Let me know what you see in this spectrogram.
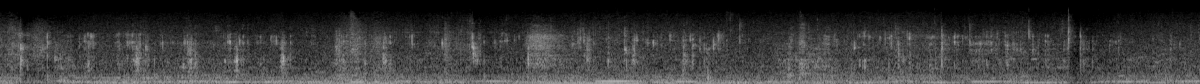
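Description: Close-miked wet chewing and lip smacking of people eating roast chicken and instant noodles: many short, sharp smacks and clicks throughout.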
